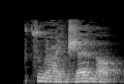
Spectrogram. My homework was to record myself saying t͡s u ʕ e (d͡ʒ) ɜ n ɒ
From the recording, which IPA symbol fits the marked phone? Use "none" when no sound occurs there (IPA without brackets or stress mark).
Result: d͡ʒ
